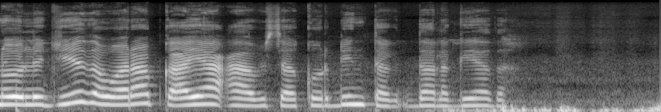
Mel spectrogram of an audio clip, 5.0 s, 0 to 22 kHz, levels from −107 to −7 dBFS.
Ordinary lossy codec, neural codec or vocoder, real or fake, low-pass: none; none; real; 19.8 kHz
